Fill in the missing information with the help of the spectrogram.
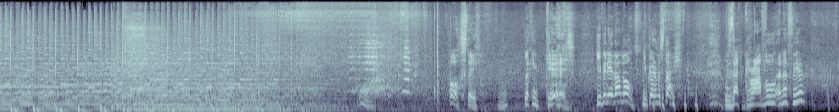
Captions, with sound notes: (brakes squeal) - Ugh, Steve. - Mm-hmm? - Lookin' good. You've been here that long? You've grown a mustache? - (laughs) Was that gravel enough for you?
